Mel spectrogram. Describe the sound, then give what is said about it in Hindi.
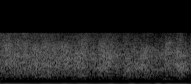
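A crowd applauds with steady, dense clapping that holds an even level throughout the two seconds, a continuous wash of many hands with no voices heard. “ताली बजाने से हार्ट अटैक नहीं होता है।”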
